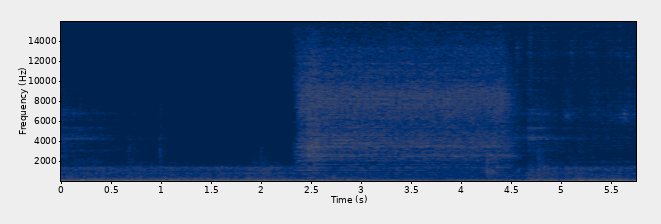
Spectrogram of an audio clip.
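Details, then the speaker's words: 1962 International Cub Cadet Original garden tractor tire inflated to 30: under a low background rumble, a loud steady hiss of escaping air for about two seconds, then fading, air leaking past an unseated tire bead, which is possibly slowly seating. "that's 30 and it's still leaking like crazy but I'm not going any more than that sounds like it's actually slowly seating though"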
